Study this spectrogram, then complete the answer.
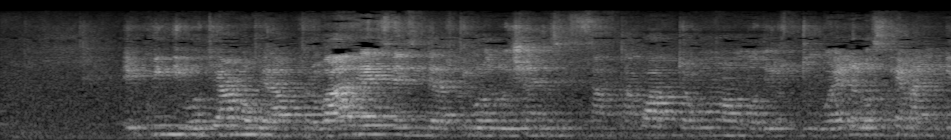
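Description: A man speaks into a microphone through loudspeakers, echoing in a large hall.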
